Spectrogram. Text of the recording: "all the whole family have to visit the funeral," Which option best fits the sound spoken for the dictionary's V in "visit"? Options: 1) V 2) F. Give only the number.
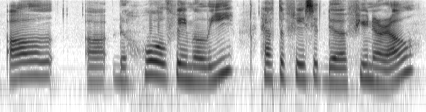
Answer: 2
